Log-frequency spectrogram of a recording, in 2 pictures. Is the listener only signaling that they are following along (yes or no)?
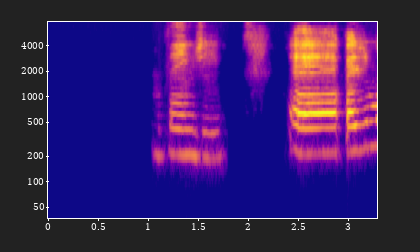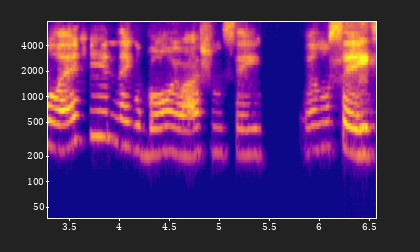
no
